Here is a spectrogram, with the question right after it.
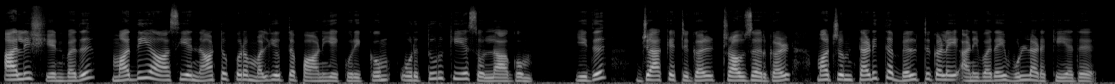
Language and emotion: Tamil, neutral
